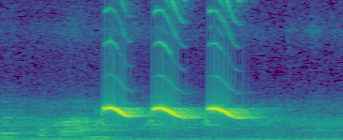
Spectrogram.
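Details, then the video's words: Sooty-headed bulbul from Sidoarjo, East Java, singing a varied song rich in isian filler notes: three loud, clear whistled notes, each sliding downward, evenly spaced about a quarter second apart over a faint low background hum. "Burung kutilang suara isian banyak"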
